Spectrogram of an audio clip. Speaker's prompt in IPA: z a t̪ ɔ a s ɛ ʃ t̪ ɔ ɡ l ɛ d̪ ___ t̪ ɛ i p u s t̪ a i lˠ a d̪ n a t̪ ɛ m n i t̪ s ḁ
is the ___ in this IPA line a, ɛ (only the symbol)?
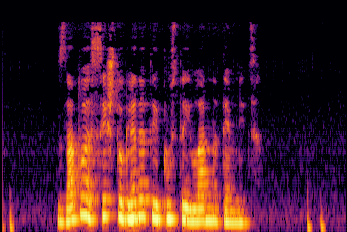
a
